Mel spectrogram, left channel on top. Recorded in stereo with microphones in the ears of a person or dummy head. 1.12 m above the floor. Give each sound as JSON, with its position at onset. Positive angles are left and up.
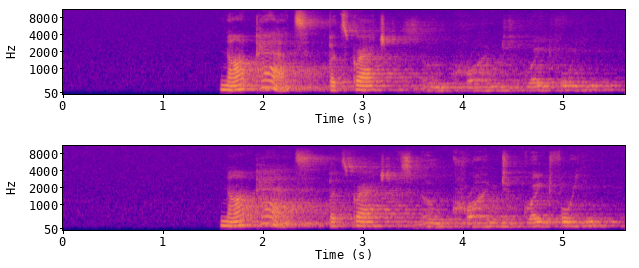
{"t": 1.6, "sound": "a woman speaking", "side_deg": 30, "distance_m": 0.7}
{"t": 3.3, "sound": "a man speaking", "side_deg": -80, "distance_m": 1.5}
